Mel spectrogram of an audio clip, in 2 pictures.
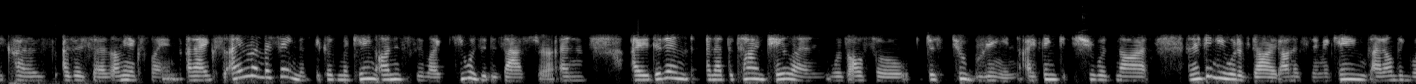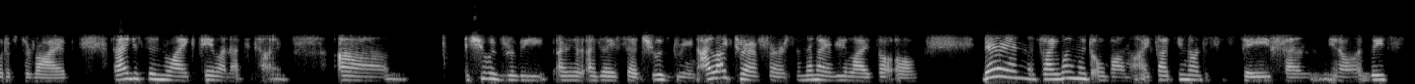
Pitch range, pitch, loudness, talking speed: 180-235 Hz, 205 Hz, -23 LUFS, 220 wpm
